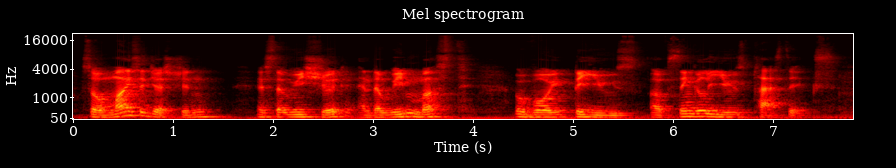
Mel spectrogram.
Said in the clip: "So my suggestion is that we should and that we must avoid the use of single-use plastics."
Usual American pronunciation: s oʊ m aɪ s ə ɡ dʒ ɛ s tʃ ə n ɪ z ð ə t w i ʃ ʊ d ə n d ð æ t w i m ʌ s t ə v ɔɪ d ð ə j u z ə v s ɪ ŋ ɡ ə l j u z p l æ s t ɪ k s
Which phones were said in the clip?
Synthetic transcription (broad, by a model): s oʊ m aɪ s ə ɡ dʒ ɛ s tʃ ə n ɪ z ð ə t w i ʃ ʊ d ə n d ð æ t w i m ʌ s t ə v ɔɪ d ð ə j u z ə v s ɪ ŋ ɡ ə l j u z p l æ s t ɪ k s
